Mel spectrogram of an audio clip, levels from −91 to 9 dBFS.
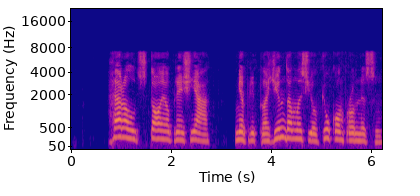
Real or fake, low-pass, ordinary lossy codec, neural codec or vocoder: fake; 7.2 kHz; MP3, 64 kbps; codec, 16 kHz, 4.8 kbps, FACodec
